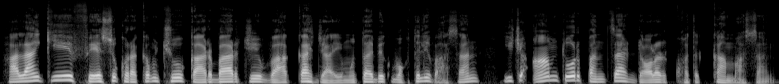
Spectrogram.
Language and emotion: Kashmiri, neutral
